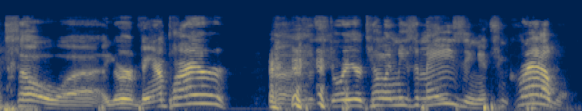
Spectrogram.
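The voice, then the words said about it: Christian Slater impression. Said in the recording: “I did a Christian Slater impression”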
